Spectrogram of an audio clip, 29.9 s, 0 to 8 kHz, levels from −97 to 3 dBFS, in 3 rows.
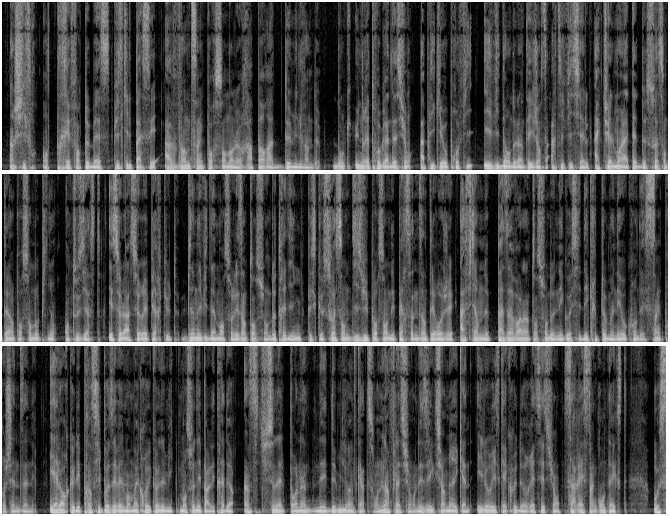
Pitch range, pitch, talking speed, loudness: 85-100 Hz, 90 Hz, 190 wpm, -22 LUFS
